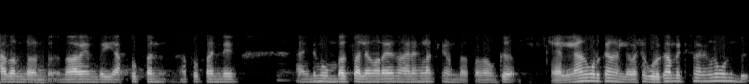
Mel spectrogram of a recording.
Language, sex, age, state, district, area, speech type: Malayalam, male, 18-30, Kerala, Idukki, rural, conversation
